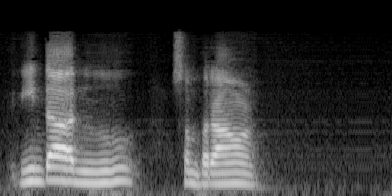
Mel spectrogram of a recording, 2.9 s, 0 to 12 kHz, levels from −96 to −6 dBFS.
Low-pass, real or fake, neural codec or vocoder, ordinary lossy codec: 7.2 kHz; fake; codec, 16 kHz, about 1 kbps, DyCAST, with the encoder's durations; MP3, 48 kbps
